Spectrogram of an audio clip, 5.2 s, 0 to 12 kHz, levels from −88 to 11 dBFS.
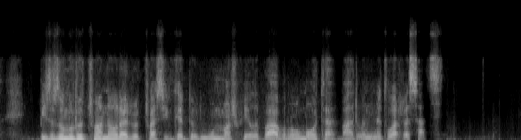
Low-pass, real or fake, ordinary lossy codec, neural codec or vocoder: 7.2 kHz; fake; Opus, 32 kbps; codec, 16 kHz, 0.5 kbps, X-Codec, HuBERT features, trained on LibriSpeech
